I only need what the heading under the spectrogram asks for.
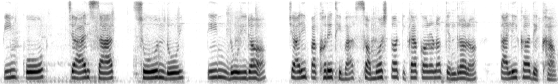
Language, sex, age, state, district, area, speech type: Odia, female, 30-45, Odisha, Kendrapara, urban, read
